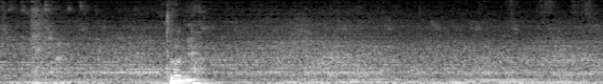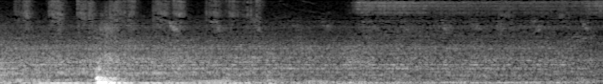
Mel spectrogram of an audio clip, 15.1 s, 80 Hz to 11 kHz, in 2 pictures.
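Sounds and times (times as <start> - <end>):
straight razor scraping stubble: 6.3 - 11.0.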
